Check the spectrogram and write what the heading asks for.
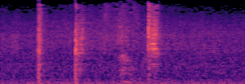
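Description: A long-handled digging tool jabbed down into sandy ground: three sharp strikes in quick succession, with a fainter one between the last two.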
